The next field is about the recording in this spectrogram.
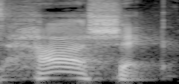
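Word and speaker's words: háček: do you like it the acute accent means that the vowel is long so Hasek the a on hash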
